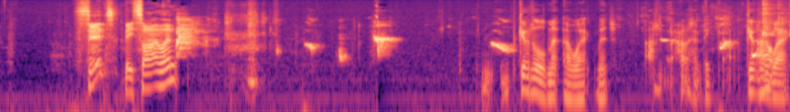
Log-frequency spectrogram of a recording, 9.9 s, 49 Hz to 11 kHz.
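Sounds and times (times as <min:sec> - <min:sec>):
speech: 0:01.0 - 0:02.4, 0:06.5 - 0:09.8
dog whimpering and snorting: 0:02.5 - 0:05.0, 0:06.0 - 0:06.5, 0:08.1 - 0:09.6.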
